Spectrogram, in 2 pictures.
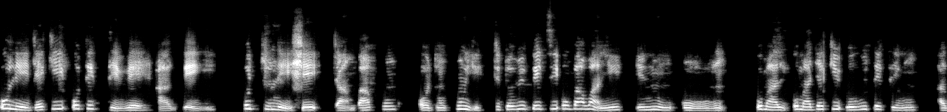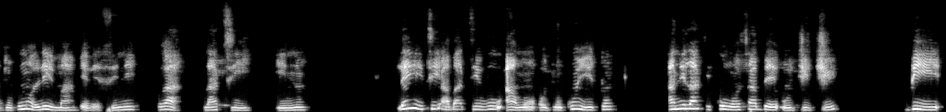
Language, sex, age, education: Yoruba, female, 46-60, tertiary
